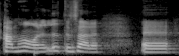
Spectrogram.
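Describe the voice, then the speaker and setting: A young woman chatting casually, animated, acting out quoted exchanges with many fillers. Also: a little high. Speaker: storyteller in casual chat. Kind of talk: casual chat.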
